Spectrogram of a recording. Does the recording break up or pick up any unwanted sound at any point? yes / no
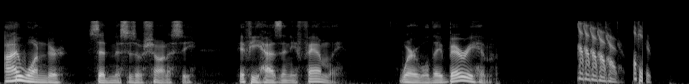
yes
